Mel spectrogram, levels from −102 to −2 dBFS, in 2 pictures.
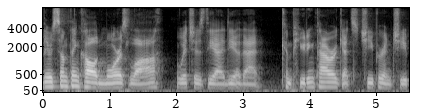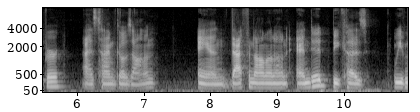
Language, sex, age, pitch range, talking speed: English, male, 20-39, 105-125 Hz, 140 wpm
